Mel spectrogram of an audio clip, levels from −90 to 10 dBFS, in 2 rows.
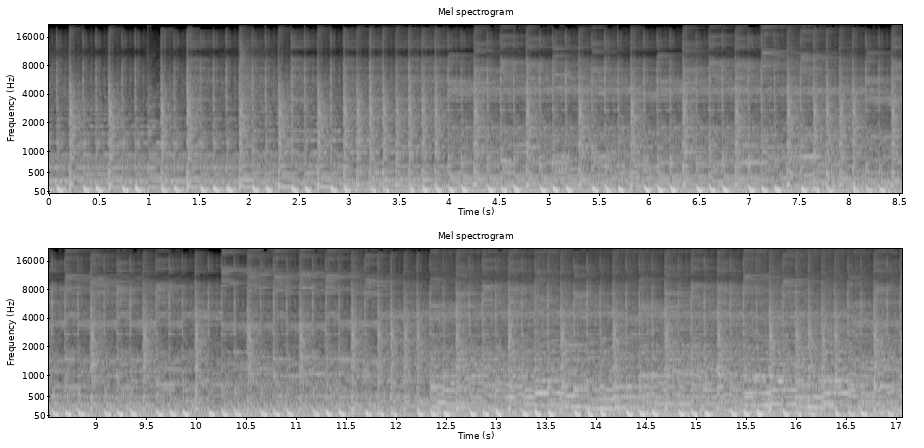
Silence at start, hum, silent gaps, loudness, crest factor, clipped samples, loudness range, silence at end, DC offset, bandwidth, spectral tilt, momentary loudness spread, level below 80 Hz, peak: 0 s; none; none; -14 LUFS; 14 dB; under 0.1%; 2 LU; 0 s; 3%; over 20 kHz; -4.5 dB/octave; 3 LU; -20 dBFS; 0 dBFS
